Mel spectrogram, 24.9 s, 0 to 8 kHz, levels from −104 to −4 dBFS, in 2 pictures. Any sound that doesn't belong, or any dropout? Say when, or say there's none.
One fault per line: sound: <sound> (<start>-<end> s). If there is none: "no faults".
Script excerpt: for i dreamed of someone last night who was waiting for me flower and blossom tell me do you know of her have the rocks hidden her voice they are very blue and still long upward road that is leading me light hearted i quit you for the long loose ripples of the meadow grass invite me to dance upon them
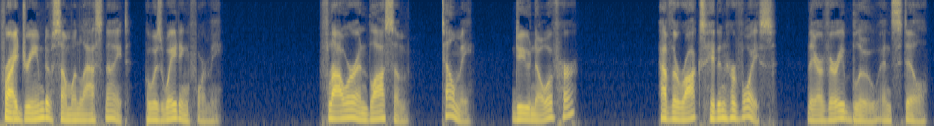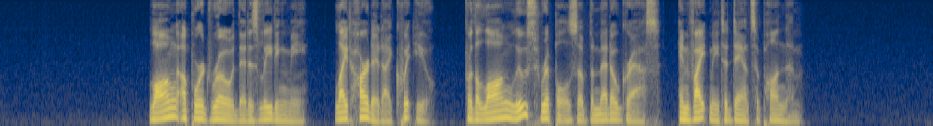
no faults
